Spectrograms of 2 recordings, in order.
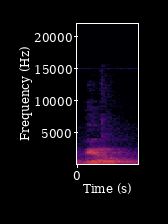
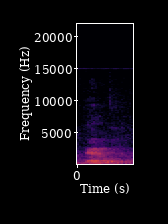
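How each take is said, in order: First: The middle consonant is a soft d. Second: The same.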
